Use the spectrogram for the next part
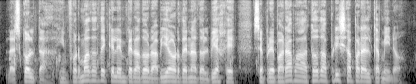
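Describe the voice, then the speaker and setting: A man's voice: medium pitch, expressive, quick pace, fairly bright tone. A man reading scripted fantasy fiction as an audiobook narrator.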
